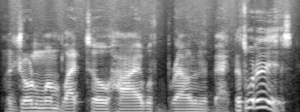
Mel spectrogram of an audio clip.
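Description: A man in his thirties with a naturally deep voice, hosting a podcast in loose, slangy casual chat full of fillers and asides to his listeners. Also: wildly swooping pitch, fairly quick, clean tone. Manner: feels hot and uncomfortable while recording. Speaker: podcast host. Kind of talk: casual solo podcast rambling.

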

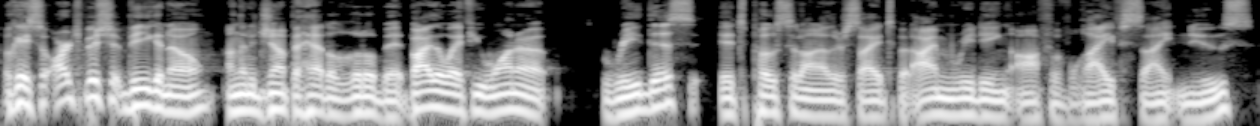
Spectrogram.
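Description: A man's voice: low voice, a little fast, a little mellow, dry recording, studio quality. A man hosting a religious podcast, explaining scripture in a didactic, emphatic way, drawing out key words and posing rhetorical questions. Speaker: podcast host.

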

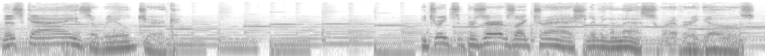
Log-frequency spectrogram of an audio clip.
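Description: Sarcastic low male ad voice over music. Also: big pitch swings, measured pace, pauses often. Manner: scornful, sarcastic. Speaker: ad narrator. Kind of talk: scripted mocking ad narration.

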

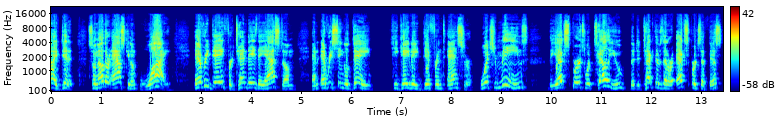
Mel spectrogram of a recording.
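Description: A man with a high voice speaks as a guest on a casual podcast. He tells his stories in an emphatic, animated way.

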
